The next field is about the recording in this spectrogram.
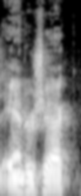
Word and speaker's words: Andrzejek: I pronounce it Andrzejek, but if you see me, just do your best.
